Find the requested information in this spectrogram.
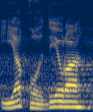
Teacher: qaf heavy with qalqala, يَقْدِرَ, and ra has fatha, again we have ra heavy.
